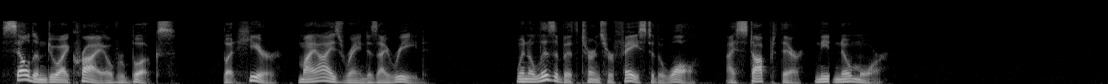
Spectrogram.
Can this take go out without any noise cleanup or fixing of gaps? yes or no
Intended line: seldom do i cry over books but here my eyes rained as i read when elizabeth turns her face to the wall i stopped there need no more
yes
